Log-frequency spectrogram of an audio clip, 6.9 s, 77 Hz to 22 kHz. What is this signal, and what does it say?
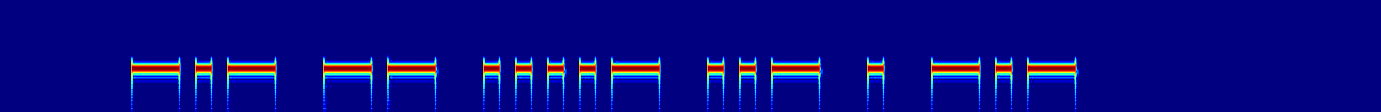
Morse code, heard as a keyed tone, about 15 wpm, 700 Hz. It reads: KM4UEK
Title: USA Call Signs - 6 Characters - Repeated 3x - 15wpm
